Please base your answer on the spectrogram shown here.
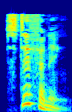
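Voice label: "stiffening", British English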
